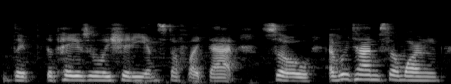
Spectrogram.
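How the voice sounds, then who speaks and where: A woman's voice: medium pitch, steady tone, moderate pace, highs cut off. A young woman with a congested, stuffed-up voice chatting casually to viewers, rambling and emphatically repeating herself. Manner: repetitive, emphatic, restating phrases. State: congested from a cold. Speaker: vlogger.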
